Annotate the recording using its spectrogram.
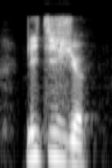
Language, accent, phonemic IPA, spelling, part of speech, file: French, France, /li.ti.ʒjø/, litigieux, adjective, LL-Q150 (fra)-litigieux.wav
- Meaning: 1. litigious 2. controversial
